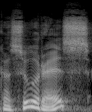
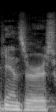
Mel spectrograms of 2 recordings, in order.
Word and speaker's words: Azures: Well, first of all, thank you for pronouncing my last name perfectly. Great Spanish. Yes, I'm Azures with Epson, part of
